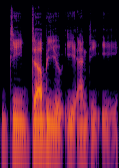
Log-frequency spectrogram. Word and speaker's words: dwende: This wraps up and it says Filipinos also believe in duende, which is spelled with a W. So instead of Duende, it's Dwende, which frequently live in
